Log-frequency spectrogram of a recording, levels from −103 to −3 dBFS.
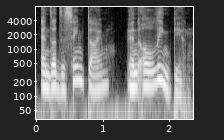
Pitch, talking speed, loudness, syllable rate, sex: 155 Hz, 180 wpm, -16 LUFS, 4.8 syllables/s, male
